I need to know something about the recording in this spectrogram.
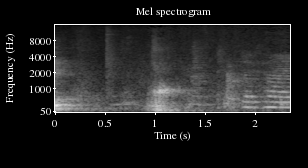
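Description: Speech only: a man talking into a microphone in short phrases with a pause, one brief syllable about a second in and talk resuming near the end.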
